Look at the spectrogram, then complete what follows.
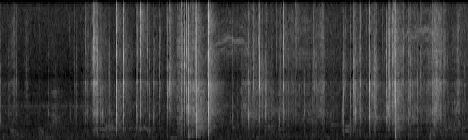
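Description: Cardboard and plastic blister packaging of a Pokémon card booster set being pulled and torn open. About a second in comes a dense run of crinkles, crackles and sharp snaps that lasts several seconds.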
